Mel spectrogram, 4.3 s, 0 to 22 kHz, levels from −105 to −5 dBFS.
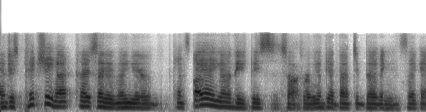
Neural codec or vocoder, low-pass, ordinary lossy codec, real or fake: codec, 16 kHz, 0.5 kbps, FreqCodec, smaller model; 7.2 kHz; AAC, 48 kbps; fake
